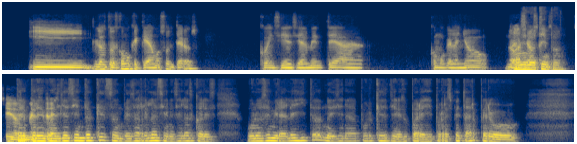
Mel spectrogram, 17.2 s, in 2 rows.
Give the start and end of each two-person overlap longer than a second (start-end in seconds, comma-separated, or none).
7.6-9.5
